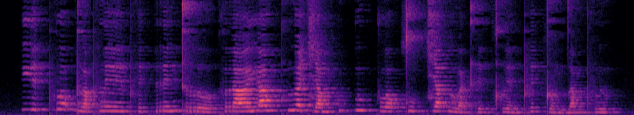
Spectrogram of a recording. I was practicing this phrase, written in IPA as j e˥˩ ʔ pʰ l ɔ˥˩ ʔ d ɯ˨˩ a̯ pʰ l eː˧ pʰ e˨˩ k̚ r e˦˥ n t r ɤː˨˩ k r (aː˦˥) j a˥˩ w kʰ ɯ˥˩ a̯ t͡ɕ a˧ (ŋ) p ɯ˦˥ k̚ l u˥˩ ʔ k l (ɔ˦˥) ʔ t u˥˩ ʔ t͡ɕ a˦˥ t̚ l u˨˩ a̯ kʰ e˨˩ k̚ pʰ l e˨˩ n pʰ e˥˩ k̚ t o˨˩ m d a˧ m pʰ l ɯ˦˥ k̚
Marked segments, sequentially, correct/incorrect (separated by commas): correct, incorrect, correct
